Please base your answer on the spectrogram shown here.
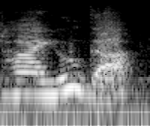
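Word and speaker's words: hygge: from the Danish notion of comfort pronounced Hyuga the down has launched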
